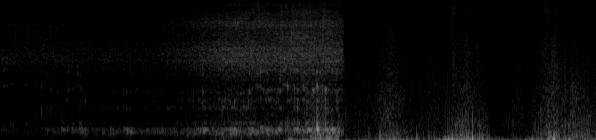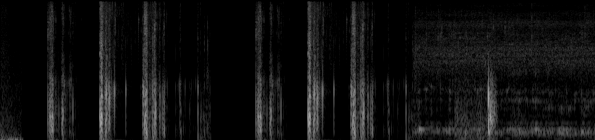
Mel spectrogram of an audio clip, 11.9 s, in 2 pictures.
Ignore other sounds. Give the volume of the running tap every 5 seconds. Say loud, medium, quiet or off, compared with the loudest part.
loud, off, loud.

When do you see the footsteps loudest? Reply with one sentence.
The loudest moment of the footsteps is at 7 seconds.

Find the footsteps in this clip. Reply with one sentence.
The footsteps can be heard from 2.8 to 10.9 s.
